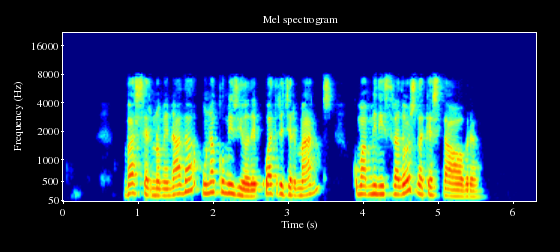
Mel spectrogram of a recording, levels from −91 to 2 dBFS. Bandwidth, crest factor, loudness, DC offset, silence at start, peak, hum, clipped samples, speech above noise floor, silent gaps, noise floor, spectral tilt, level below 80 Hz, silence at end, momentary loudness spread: 8.2 kHz; 16 dB; -17 LUFS; under 0.1%; 0.8 s; -2 dBFS; none; under 0.1%; 70 dB; none; -86 dBFS; -5 dB/octave; -58 dBFS; 0.75 s; 7 LU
